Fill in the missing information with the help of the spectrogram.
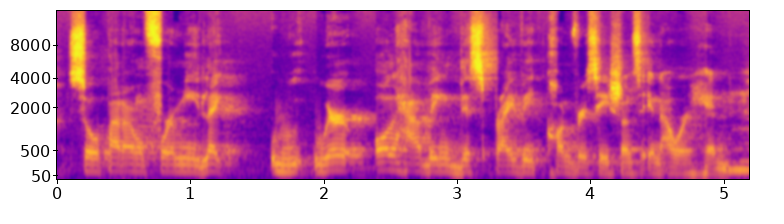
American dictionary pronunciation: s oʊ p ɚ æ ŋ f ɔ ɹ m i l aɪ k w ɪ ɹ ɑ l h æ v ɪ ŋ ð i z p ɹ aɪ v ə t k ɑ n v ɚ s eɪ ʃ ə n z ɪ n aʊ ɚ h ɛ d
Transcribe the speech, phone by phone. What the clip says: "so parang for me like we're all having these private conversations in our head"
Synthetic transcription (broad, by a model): s oʊ p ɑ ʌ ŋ f ɔ ɹ m i l aɪ k w ɪ ɹ ɑ l h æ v ɪ ŋ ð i s p ɹ aɪ v ə t k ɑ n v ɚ s eɪ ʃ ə n s ɪ n aʊ ɚ h ɛ d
